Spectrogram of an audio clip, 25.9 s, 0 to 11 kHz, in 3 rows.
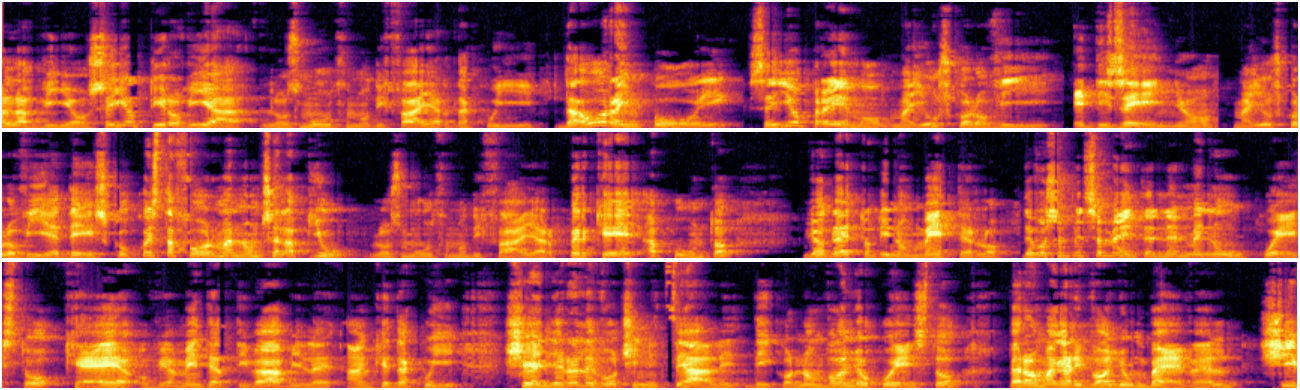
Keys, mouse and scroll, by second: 3.0 middle click, 3.6 KP_3, 4.9 click, 4.9 x, 6.1 shift+v, 7.0 click, 9.5 shift+middle click, 10.4 middle click, 11.5 middle click, 11.7 shift+middle click, 15.4 click, 15.4 middle click, 16.5 ctrl+alt+shift+v, 18.2 click, 22.6 click, 25.5 click, 25.5 shift+KP_3, 25.8 shift+v.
